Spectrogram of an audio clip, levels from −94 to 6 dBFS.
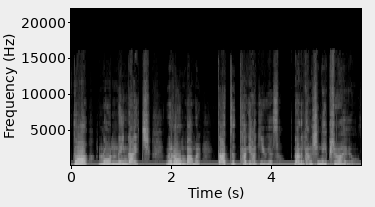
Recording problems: distortion; slight; 10 dB below the speech
electrical hum; faint; throughout; 50 Hz, 25 dB below the speech

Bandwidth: 16 kHz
